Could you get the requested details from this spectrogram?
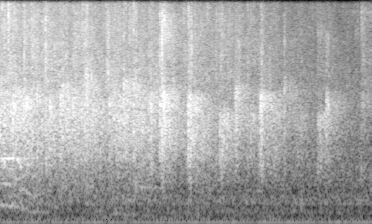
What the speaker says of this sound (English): Continue clapping until they get here.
